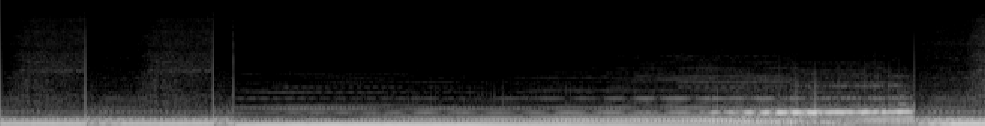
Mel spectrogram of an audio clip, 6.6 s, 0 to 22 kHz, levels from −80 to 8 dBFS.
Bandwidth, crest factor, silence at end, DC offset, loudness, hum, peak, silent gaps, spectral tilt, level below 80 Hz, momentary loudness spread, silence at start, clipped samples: 1.9 kHz; 12 dB; 0 s; under 0.1%; -20 LUFS; none; -6 dBFS; none; -12 dB/octave; -22 dBFS; 5 LU; 0 s; under 0.1%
